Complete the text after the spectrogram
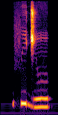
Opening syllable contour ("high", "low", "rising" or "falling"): high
